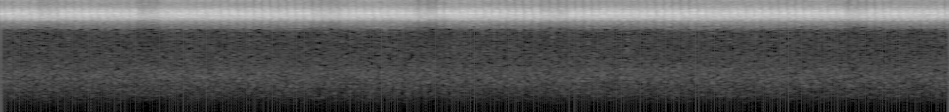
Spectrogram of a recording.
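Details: Summer forest at night filled with cricket chirping: a bright, rapidly pulsing high trill from numerous insects, sustained throughout with small swells and dips in volume.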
